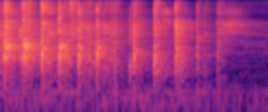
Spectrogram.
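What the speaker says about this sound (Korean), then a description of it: "우리 영광의 주님 박수 올려드리겠습니다" At a Korean Thanksgiving Sunday church service, a congregation claps in a steady rhythmic beat, about a dozen sharp unison claps spaced evenly, fairly close, before stopping abruptly.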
